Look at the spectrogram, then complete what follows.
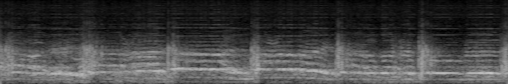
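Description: Rows of men chanting a qalta verse in unison as one long, drawn-out sung line, with a hand clap from all of them together about once a second.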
